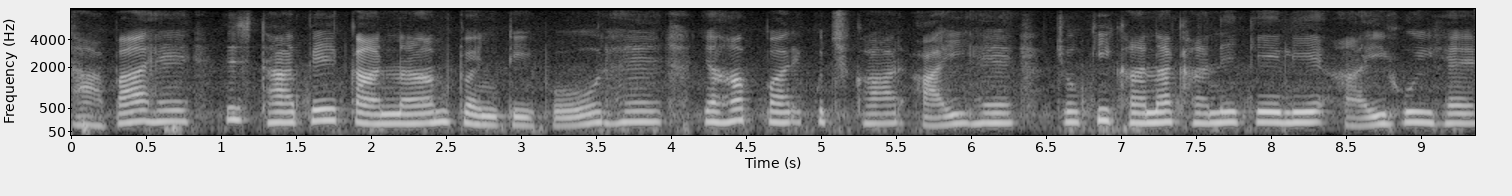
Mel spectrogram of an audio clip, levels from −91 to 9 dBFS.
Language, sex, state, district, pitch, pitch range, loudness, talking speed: Hindi, female, Haryana, Rohtak, 200 Hz, 185-210 Hz, -18 LUFS, 155 wpm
